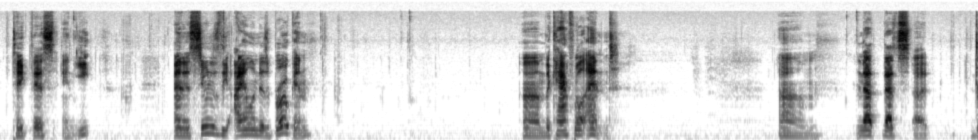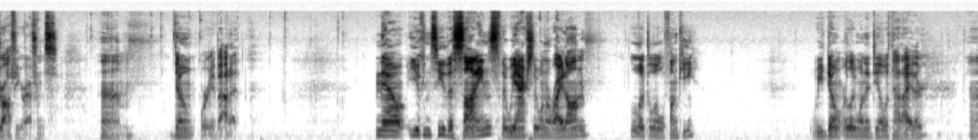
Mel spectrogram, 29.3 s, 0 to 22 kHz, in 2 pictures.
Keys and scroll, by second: 0.5 g, 1.5 c, 14.3 g, 14.6 x, 17.7 c.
